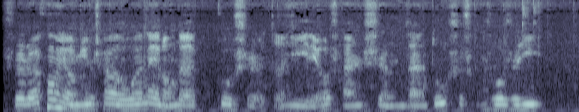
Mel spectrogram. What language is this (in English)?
Chinese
